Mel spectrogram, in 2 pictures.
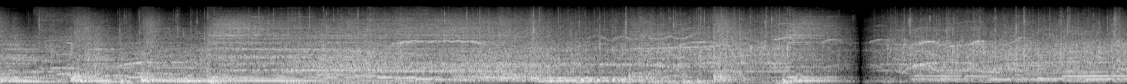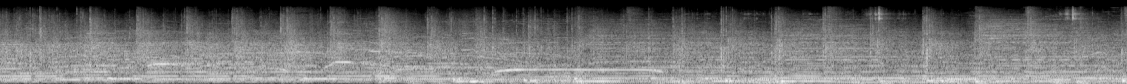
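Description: A live rock band plays with electric guitars, and the crowd cheers along. The sound drops out for an instant about eight seconds in, then the music carries on.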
